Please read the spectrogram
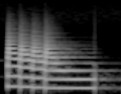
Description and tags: negative beeps
A sound that could be used to say 'game over'.
This sound was created in Cubase using the Prologue instrument (I think... it might have been retrologue I can't remember).
bad, beep, beeps, dead, end, end-game, endgame, fail, game, game-over, gameover, gamesounds, incorrect, lost, mistake, negative, no, wrong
